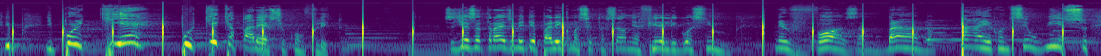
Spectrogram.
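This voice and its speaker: Animated preacher over loud church music. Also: male voice, moderate pace. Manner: animated preaching, swooping from low to high. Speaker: pastor. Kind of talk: sermon.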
